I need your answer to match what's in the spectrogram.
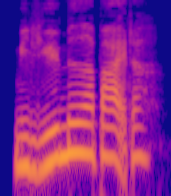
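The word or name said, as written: miljømedarbejder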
